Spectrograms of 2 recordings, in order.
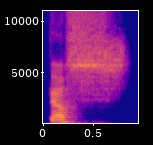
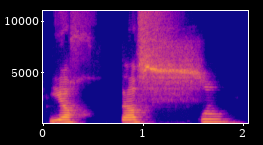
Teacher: ta will be light, sa will be heavy. Yakh, tasu, and you are stopping at the letter which is mushaddad, like which is with a shadda.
